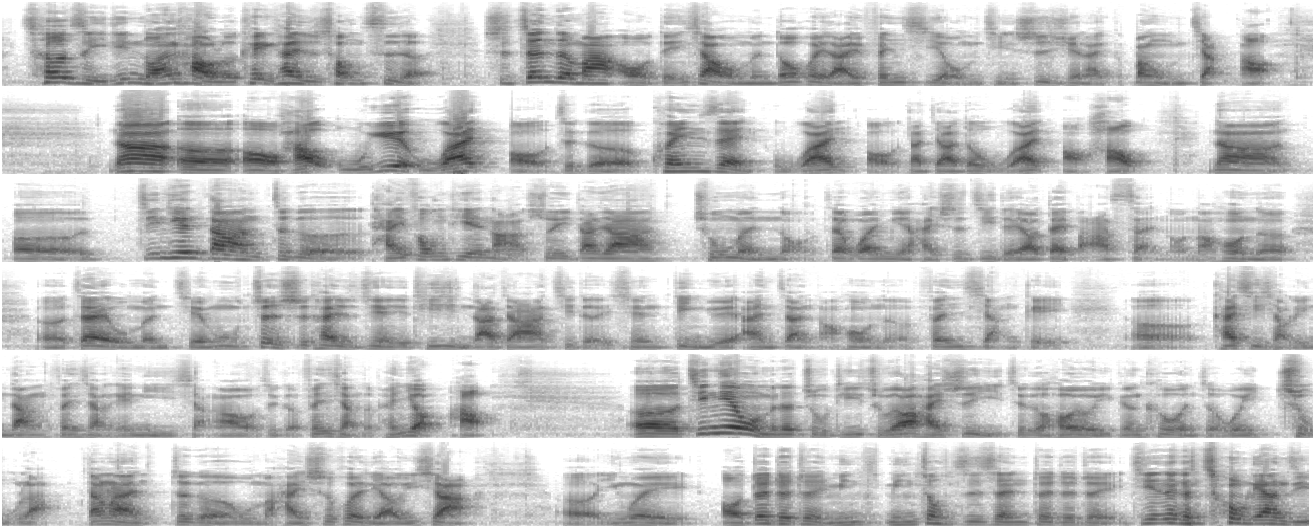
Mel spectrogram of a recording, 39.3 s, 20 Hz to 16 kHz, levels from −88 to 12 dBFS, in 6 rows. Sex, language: male, Chinese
